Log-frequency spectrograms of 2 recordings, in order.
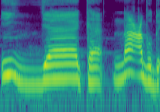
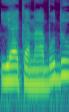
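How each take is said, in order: First: The 'y' sound is held and doubled. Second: The 'y' sound is short and single. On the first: The speaker calls it right. "তাসদিদের উচ্চারণ ডাবল করতে হবে" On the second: The speaker calls it wrong. "অধিকাংশ লোক বলে ... মানে সম্পূর্ণ ভুল"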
